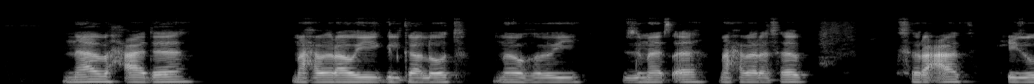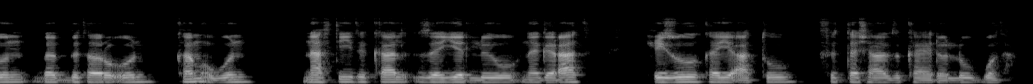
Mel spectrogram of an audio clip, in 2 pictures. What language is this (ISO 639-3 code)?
tir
